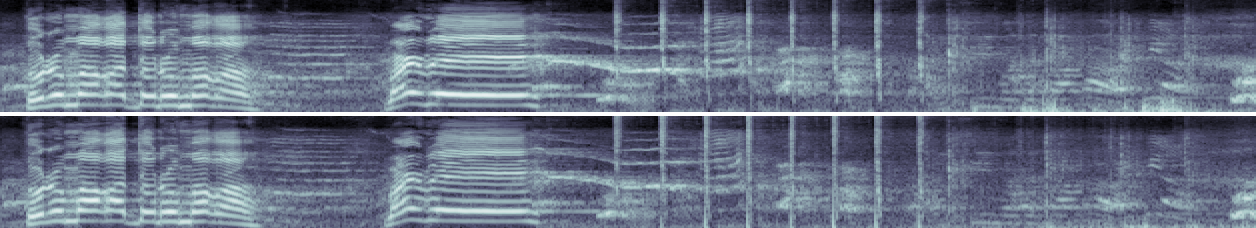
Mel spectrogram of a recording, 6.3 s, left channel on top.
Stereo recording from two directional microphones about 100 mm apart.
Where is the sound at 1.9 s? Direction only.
50° right (ahead or behind).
